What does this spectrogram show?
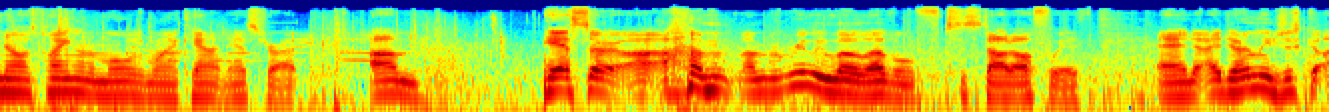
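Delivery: ordinary delivery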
